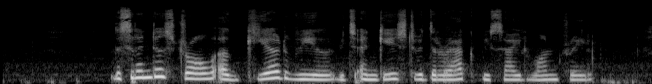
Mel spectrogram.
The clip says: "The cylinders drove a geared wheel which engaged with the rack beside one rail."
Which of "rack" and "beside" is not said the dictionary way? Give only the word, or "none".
none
